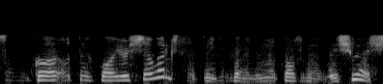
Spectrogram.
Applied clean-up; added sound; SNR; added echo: neural separator model SepFormer WHAM!.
